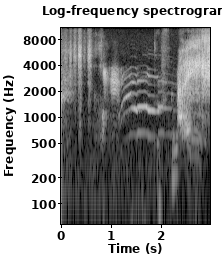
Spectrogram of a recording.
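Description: A cat lets out a long, wavering meow up close, followed by a loud, harsh hiss, with a few brief scuffling sounds just before.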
